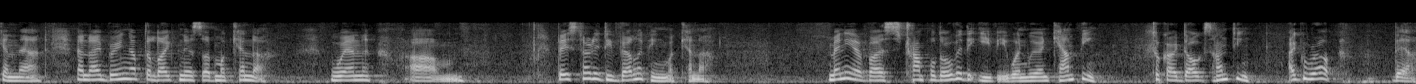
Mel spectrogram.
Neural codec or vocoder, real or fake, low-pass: none; real; 7.2 kHz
